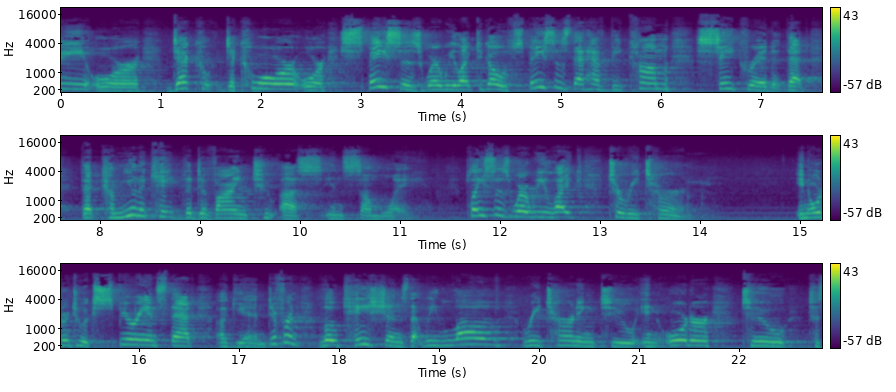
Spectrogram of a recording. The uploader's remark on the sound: The sermon that I preached at Christ UCC in Orrville, Ohio on Sunday, November 5th, 2023.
